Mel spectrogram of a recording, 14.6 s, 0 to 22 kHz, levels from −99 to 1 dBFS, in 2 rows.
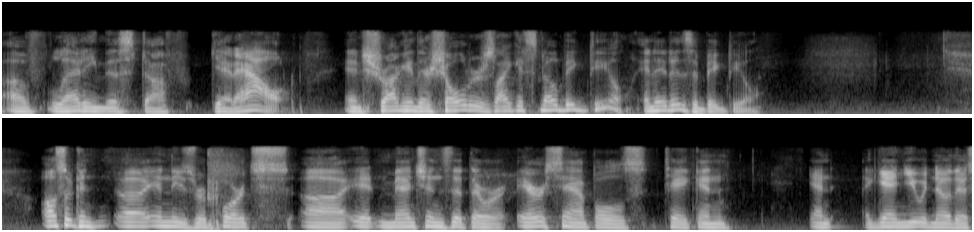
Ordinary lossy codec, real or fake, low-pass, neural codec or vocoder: MP3, 64 kbps; real; 7.2 kHz; none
